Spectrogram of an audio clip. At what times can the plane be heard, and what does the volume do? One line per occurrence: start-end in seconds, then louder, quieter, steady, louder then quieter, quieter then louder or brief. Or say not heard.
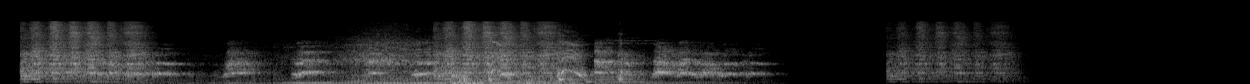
not heard.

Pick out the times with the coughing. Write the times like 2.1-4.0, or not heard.
4.5-6.2.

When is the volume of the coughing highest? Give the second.
6 s.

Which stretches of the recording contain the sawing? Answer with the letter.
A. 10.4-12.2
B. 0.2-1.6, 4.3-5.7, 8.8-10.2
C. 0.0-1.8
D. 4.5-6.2
B.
